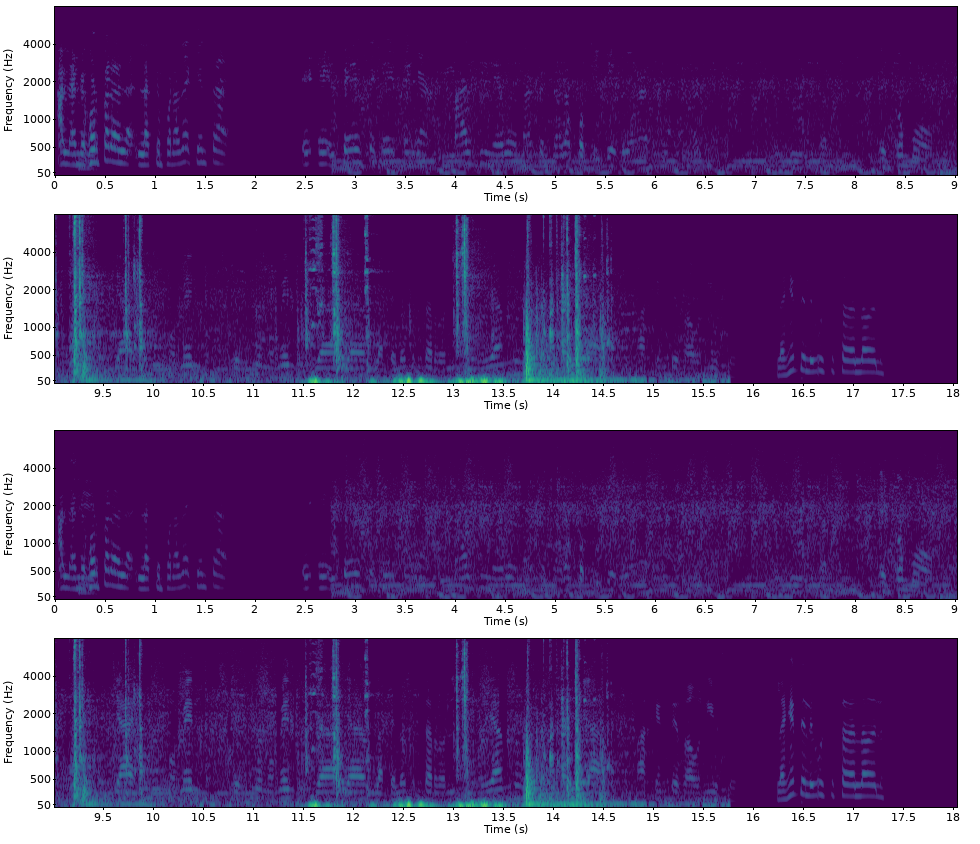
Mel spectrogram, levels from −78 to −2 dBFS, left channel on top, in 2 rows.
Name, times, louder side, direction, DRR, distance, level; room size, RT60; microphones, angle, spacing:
voice 1, 0.0-1.8 2.5-6.5 14.0-14.3, left 4 dB, 85° left, 2.6 m, -60 dB
sound 1, 2.7-14.8, right 4 dB, 35° right, 1.1 m, -60 dB
voice 2, 7.2-8.8 9.3-10.5 10.8-17.3, right 3 dB, 50° right, 2.7 m, -60 dB
sound 2, 9.0-10.0 10.5-10.6 11.5-15.8, left 3 dB, 15° left, 0.3 m, -34 dB
open air
head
